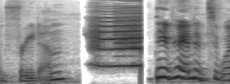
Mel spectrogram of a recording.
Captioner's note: bird screech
